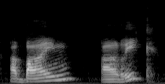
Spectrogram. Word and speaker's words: Abhainn Araig: problems pronouncing it i'm going to call it the abine arik that's how i pronounce it that was and we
